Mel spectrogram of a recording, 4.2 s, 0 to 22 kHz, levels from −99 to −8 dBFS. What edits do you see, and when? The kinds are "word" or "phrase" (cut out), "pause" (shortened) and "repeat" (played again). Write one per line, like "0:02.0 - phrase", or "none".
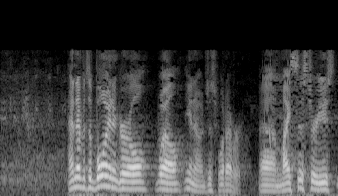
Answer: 0:03.1 - pause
